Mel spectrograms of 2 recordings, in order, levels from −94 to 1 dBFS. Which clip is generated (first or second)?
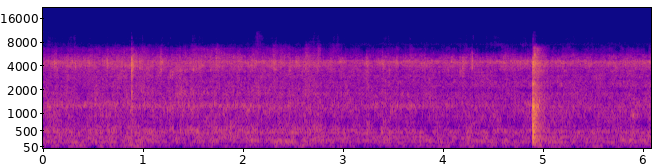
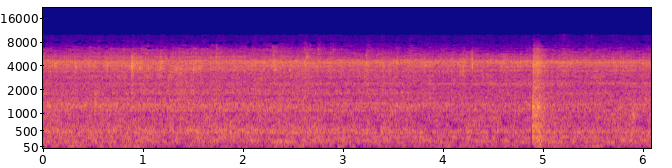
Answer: first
